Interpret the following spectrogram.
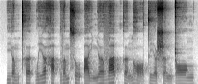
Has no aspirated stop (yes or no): no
